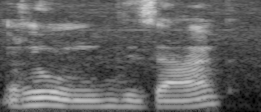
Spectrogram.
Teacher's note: У слові рюкзак тут глухий приголосний К стоїть перед дзвінком З. І цей глухий приголосний К перетворюється на звук ґ.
